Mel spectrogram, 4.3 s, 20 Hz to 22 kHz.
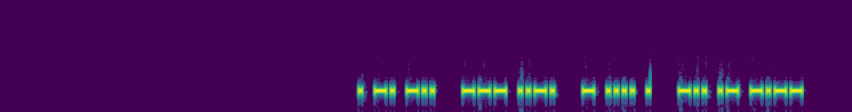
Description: Morse code, heard as a keyed tone, about 59 wpm, 700 Hz. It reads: END OF THE DAY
